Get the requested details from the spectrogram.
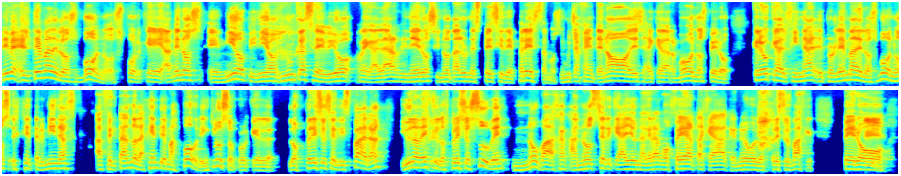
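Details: Adult man; normal speech.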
